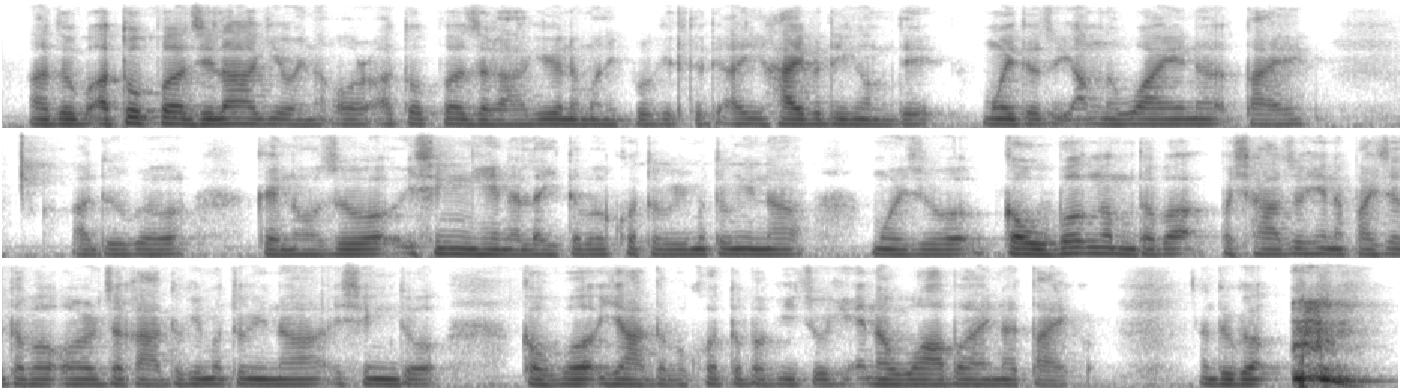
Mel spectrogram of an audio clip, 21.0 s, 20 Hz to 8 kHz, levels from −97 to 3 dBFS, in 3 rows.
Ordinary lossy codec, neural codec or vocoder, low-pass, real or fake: Opus, 32 kbps; none; 7.2 kHz; real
